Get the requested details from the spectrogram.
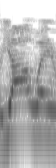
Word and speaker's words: Yahweh: It should have a Y sound, thus the word Jehovah. Okay? So which one we're going to use, Jehovah, or Yahweh rather.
